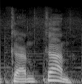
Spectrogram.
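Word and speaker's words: канкан: И на нем звучит, и в качестве сингла тоже вышла, знаменитая музыка Жака Оффенбаха под названием «Кан-кан» или «Кен-кен». Произносите, как хотите.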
